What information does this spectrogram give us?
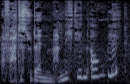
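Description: Höhnische Erpresserin, stark schwankende Tonhöhe. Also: female voice, medium pitch, wildly swooping pitch, quick pace. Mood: mocking, menacing. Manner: mocking, insinuating, theatrical. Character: taunting, menacing female blackmailer. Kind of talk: radio drama acting. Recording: light background ambient noise.

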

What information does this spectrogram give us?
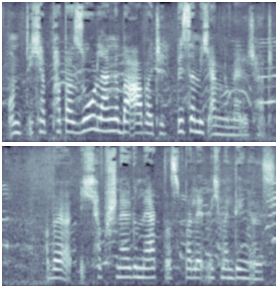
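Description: A woman's voice: fairly high pitch, steady tone, moderate pace, natural voice. A woman playing an outspoken, chatty young schoolgirl in a German children's radio play. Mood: frank. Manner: chatty, plain-spoken, childlike. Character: outspoken schoolgirl telling police about her friend.

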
